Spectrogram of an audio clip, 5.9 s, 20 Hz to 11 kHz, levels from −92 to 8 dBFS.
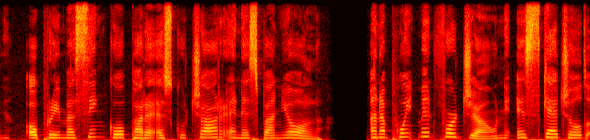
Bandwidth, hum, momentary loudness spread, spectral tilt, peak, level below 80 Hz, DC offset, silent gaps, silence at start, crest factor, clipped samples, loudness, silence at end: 11 kHz; none; 10 LU; -1.5 dB/octave; -6 dBFS; -46 dBFS; under 0.1%; 3.40-3.67 s; 0 s; 22 dB; under 0.1%; -28 LUFS; 0 s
